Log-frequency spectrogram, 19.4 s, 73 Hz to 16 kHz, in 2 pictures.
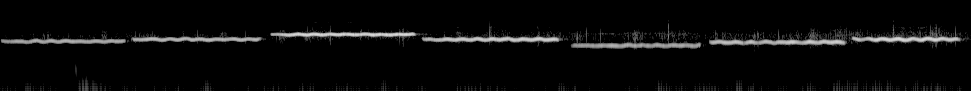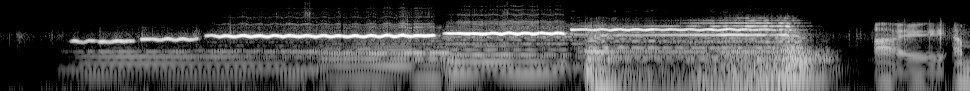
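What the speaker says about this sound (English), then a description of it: "That whistle is your signal for the Signal Oil Program" Signature whistle theme of The Whistler, the 1940s radio mystery show for the Signal Oil Program: a lone melodic whistle tune, then a swelling orchestral passage joins in for a loud, full-bodied close.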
